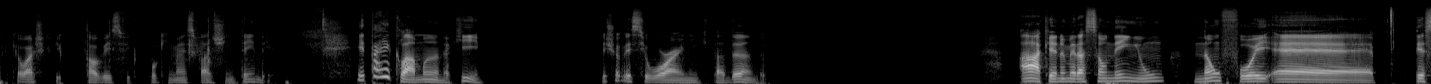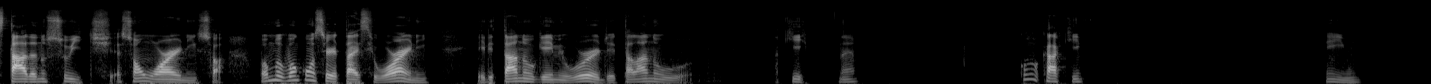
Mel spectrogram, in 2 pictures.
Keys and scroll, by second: 1.0 ctrl+s, 1.8 Up, 2.0 Return, 23.9 Return, 24.1-28.6 typing.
